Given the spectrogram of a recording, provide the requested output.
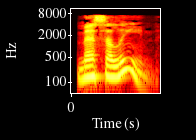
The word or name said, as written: messaline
